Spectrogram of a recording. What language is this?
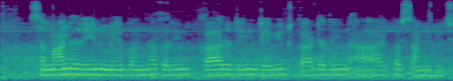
Maithili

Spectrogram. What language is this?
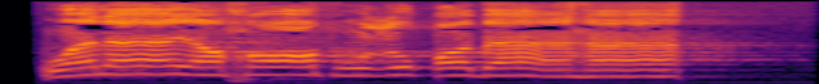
Arabic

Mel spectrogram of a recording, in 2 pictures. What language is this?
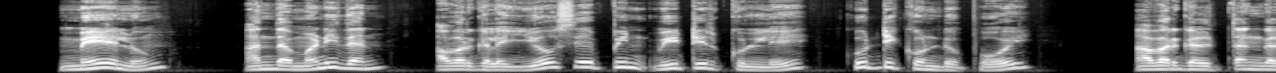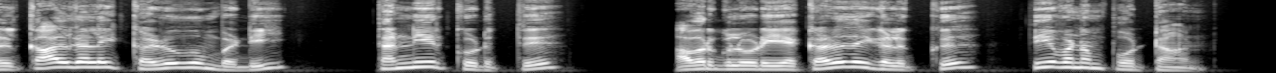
Tamil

